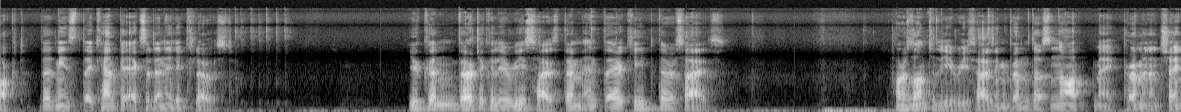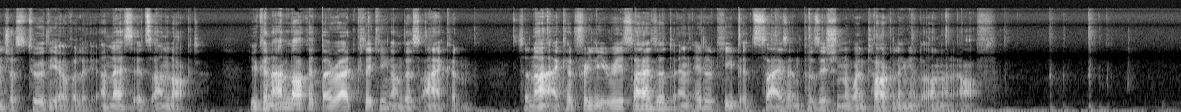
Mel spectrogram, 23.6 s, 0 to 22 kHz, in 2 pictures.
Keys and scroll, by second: 18.4 super+w, 18.7 super+w, 19.2 super+w, 19.6 super+w, 19.9 super+w, 20.5 super+w, 20.9 super+w, 21.3 super+w, 22.3 super+w, 22.7 super+w.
